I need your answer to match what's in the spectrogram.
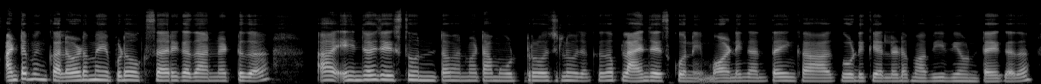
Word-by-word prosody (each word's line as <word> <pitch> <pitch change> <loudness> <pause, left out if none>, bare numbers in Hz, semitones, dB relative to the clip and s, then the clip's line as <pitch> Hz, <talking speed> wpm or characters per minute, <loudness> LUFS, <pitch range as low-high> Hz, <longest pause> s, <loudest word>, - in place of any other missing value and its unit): అంటే 210 +6 +5
మేము 225 -3 0
కలవడమే 195 +4 +4
ఎప్పుడో 195 +1 0
ఒకసారి 185 0 +2
గదా! 180 0 +3
అన్నట్టుగా 175 -1 0 0.6
ఆహ్, 200 -1 +4
ఎంజాయ్ 210 +2 +3
జేస్తూ 210 0 +2
ఉంటామనమాట. 180 -1 -3
ఆ - - -7
3 170 0 -4 0.2
రోజులు 180 +1 -1
చక్కగా 175 +2 -3
ప్లాన్ 160 -1 +4
జేసుకొని 160 -3 -1
మార్నింగంతా 160 +2 -2
ఇంకా 165 -1 -3
ఆ - - +1 0.2
గుడికెళ్ళడం 160 0 -2
అవి 160 +2 -6
ఇవి 160 +1 -5
ఉంటాయి 145 -1 0
గదా! 175 +5 -2
175 Hz, 145 wpm, -26 LUFS, 160-185 Hz, 0.6 s, అంటే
